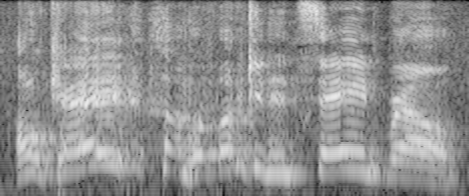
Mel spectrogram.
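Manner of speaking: very high, loud yelling broken by laughter; real ecstatic yelling. Real, not acted. Streamer amazed at his own insane play, ecstatic yelling. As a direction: scream in disbelief at your own play.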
